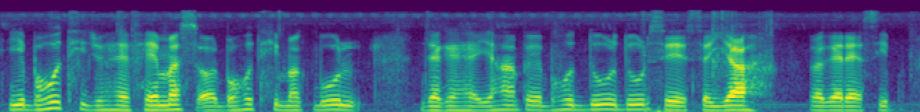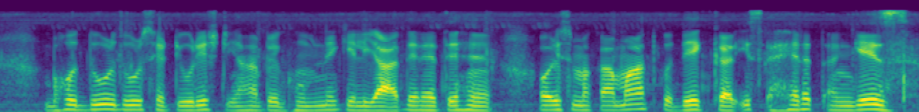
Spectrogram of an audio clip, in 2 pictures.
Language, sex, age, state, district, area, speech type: Urdu, male, 18-30, Bihar, Darbhanga, rural, spontaneous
